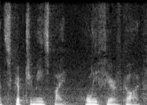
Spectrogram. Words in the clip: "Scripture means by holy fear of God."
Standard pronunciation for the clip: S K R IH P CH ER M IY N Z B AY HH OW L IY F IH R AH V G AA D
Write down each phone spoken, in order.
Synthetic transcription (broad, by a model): S K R IH P CH ER M IY N Z B AY HH OW L IY F IH R AH V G AA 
